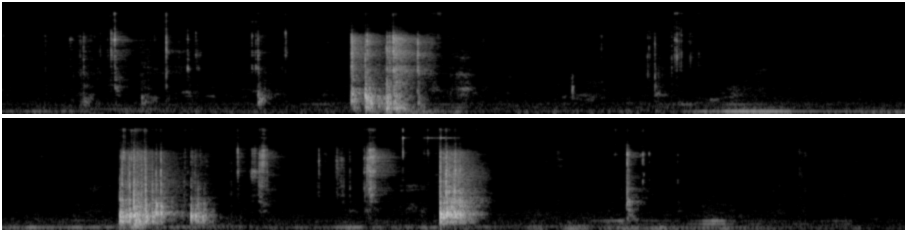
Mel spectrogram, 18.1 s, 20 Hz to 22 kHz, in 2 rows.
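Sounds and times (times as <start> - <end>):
metal hand tools clinking: 11.3 - 13.9.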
